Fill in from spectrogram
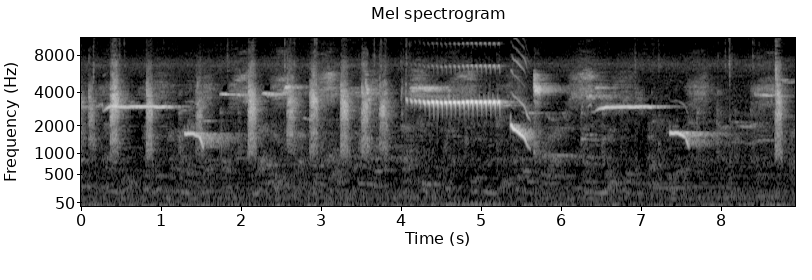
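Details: Loud, ringing song from a male and female common iora: chips, a long pulsed high whistle, a steep downward slur, then more level whistles and falling notes.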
